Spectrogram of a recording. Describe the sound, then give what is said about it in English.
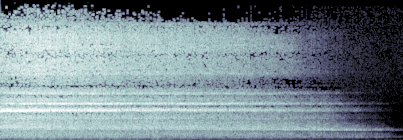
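A forceful exhale blown out as if extinguishing birthday candles: a steady, airy rush of breath that holds for about four and a half seconds before trailing off. “Take a deep breath in. Now blow out, like you're blowing out the candles.”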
